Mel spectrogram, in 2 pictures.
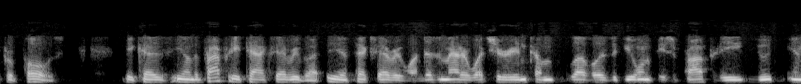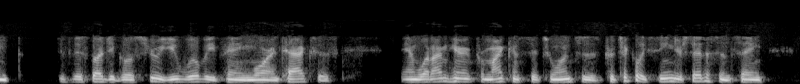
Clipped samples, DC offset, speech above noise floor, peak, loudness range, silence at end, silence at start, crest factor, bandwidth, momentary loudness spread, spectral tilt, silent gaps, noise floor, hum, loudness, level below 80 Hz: under 0.1%; under 0.1%; 34 dB; -2 dBFS; 1 LU; 0.35 s; 0.05 s; 16 dB; 7.2 kHz; 5 LU; -7.5 dB/octave; none; -51 dBFS; none; -18 LUFS; -72 dBFS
